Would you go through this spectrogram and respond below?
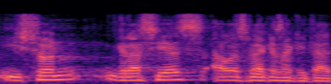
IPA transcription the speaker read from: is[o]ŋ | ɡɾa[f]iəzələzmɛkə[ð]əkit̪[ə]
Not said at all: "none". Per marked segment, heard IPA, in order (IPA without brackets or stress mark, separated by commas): o, s, z, a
